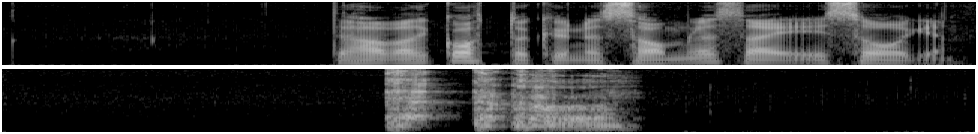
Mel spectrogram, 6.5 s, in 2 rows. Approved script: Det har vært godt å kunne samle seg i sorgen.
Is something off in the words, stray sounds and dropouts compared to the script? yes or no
yes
